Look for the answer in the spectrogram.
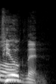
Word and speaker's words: Fugman: No, Fugman. – Is it Fugman? – Fugman. It's spelled F-U-G-M-A-N.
